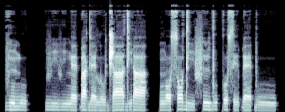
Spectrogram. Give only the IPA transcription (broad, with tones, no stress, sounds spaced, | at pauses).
v ũ˨ m u˨ | β i˨ β i˨ ŋ ɛ˨ ɓ a˦ ɡ ɛ˨ l o˨ d͡ʒ aː˦ d i˦ ɾ aː˦ | ŋ ɔ˨ s ɔ˦ d i˨ f ĩ˦ ɡ u˦ k o˦ s ɪ˨ ɓ ɛ˦˨ ɓ uː˨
